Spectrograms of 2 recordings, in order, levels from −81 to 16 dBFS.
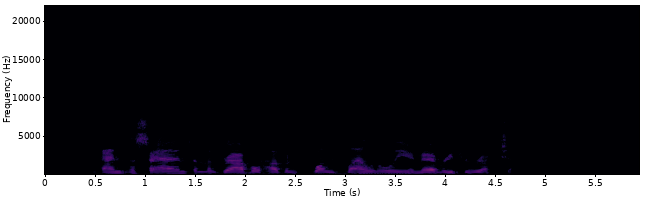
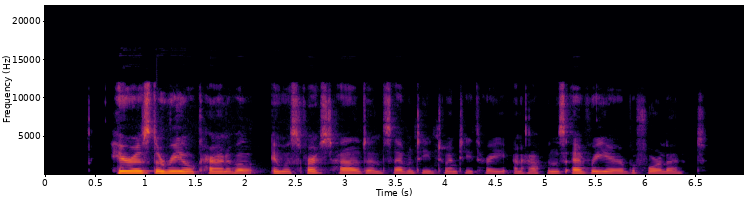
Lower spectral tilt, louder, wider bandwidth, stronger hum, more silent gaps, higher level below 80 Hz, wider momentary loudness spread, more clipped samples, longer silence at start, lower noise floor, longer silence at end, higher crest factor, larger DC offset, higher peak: second, -2 dB/octave vs -4 dB/octave; second, -59 LUFS vs -21 LUFS; second, 7.4 kHz vs 12.5 kHz; neither; neither; second, under -90 dBFS vs -72 dBFS; second, 9 LU vs 19 LU; neither; second, 0.45 s vs 0.65 s; first, under -90 dBFS vs -58 dBFS; first, 1.25 s vs 0.4 s; about the same, 20 dB vs 20 dB; neither; second, -40 dBFS vs -4 dBFS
